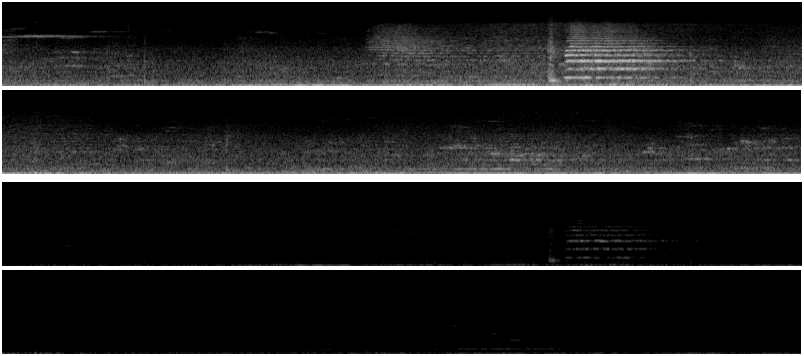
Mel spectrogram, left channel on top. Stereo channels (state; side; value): quieter; right; 33.1 dB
